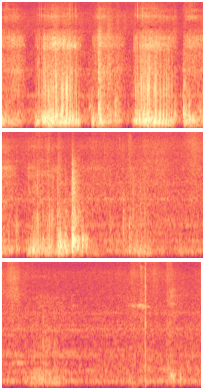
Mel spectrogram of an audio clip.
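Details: Sleeping dog, very tired that day, snoring loudly like a tractor in rough, rattling bursts that fade into quieter breathing.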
